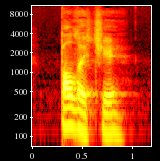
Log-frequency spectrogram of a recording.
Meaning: diminutive of pal
- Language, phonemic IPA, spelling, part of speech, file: Dutch, /ˈpɑlətjə/, palletje, noun, Nl-palletje2.ogg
